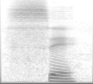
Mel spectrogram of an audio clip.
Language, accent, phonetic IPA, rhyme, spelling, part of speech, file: Persian, Iran, [siːn], -iːn, س, character, Fa-س.ogg
- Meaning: The fifteenth letter of the Persian alphabet, called سین and written in the Arabic script; preceded by ژ and followed by ش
